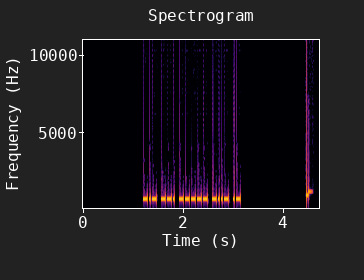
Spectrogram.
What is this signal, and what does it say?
Morse code, heard as a keyed tone, about 40 wpm, 700 Hz. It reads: KG0XA
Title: USA Call Signs - 5 Characters - 3x Character Spacing - 40wpm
